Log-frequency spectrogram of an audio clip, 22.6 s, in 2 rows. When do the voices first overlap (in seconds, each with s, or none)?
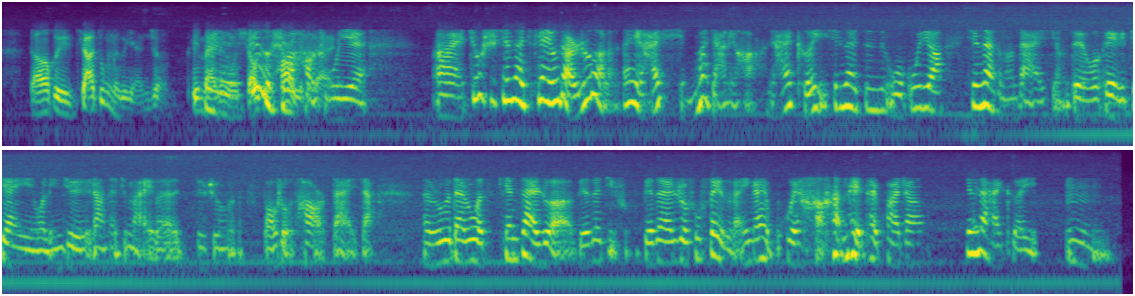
2.0 s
